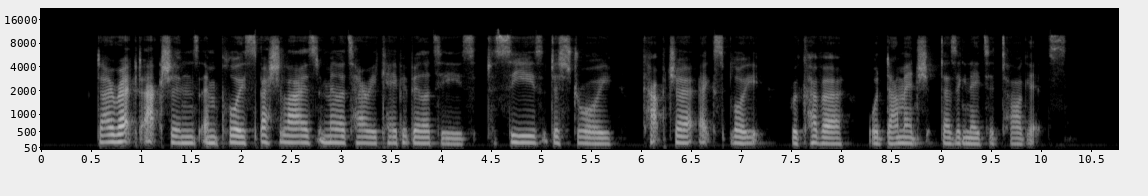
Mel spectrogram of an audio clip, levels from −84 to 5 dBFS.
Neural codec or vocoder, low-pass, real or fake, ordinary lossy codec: none; 9.9 kHz; real; Opus, 32 kbps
